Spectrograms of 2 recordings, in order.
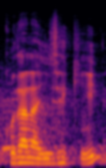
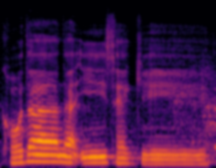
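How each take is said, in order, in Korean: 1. 마지막 단어를 짧게 끊고 뭉개서 발음합니다. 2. 마지막 단어를 끝까지 분명하게 발음합니다.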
